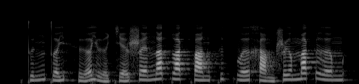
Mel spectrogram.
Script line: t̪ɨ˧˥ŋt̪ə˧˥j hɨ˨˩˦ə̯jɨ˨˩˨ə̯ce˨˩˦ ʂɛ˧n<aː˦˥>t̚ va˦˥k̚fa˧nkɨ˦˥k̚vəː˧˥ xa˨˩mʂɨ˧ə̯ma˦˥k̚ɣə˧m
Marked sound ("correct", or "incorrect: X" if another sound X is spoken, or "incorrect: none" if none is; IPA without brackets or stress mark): incorrect: a˦˥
